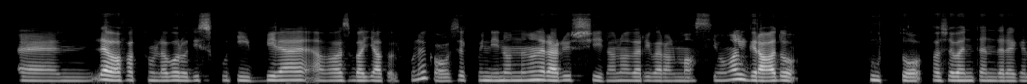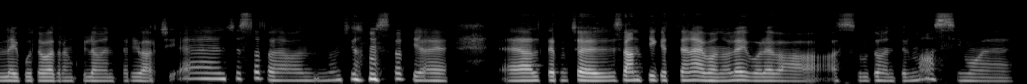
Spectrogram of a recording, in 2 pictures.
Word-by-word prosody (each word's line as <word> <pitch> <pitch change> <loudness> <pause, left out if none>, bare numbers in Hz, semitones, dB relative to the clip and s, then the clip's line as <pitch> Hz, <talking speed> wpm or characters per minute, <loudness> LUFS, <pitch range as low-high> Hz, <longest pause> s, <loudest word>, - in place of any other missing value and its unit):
ehm, 170 -1 -3
lei 225 - 0
aveva 190 -3 +11
fatto 195 0 -5
un 180 - -3
lavoro 180 +1 +1
discutibile, 190 +1 0
aveva 180 +1 -2
sbagliato 180 -1 0
alcune 205 - -5
cose 165 - -6
e 195 - -12
quindi 185 -1 -2
non 185 0 0
non 190 +2 +2
era 195 -2 +8
riuscita, 190 -3 -4
no, 180 +1 -4
ad 180 - -5
arrivare 175 -1 -2
al 170 - -6
massimo, 170 +2 -7
malgrado 190 -5 +6 0.7
tutto 190 -3 -2
faceva 180 -1 +1
intendere 175 -1 -2
che 175 +1 -9
lei 170 -1 -1
poteva 175 0 -1
tranquillamente 165 0 -9
arrivarci. 170 -2 -7
E 265 -1 -4
c'è 255 +2 -11
stata 185 -11 -5
n 180 -1 -11
non 190 +3 -7
ci 225 +4 -4
sono 240 +5 +6
stati 235 0 -7
eh 175 -2 -2 0.6
alter 180 +2 +2
cioè 180 -2 +4
santi 195 +2 +2
che 190 -1 -4
tenevano. 180 -3 +2
Lei 195 0 +3
voleva 170 -2 -4
assolutamente 175 -1 -8
il 170 - -10
massimo 185 -6 -6
e 155 -1 -15
180 Hz, 150 wpm, -25 LUFS, 170-195 Hz, 0.7 s, aveva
